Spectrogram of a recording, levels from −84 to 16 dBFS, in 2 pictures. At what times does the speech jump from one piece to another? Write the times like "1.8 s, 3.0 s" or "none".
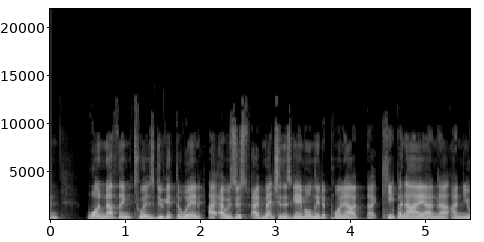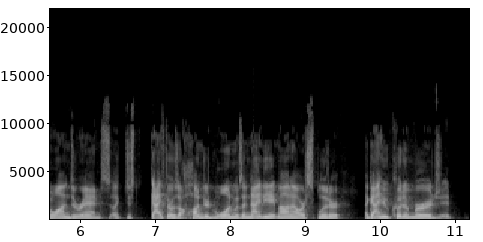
2.1 s, 8.1 s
